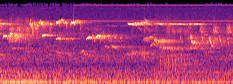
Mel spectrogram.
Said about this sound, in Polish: I wychodzi, że to albo dzięciołek, najmniejszy z gatunków mieszkających w Polsce, albo dzięcioł zielony.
